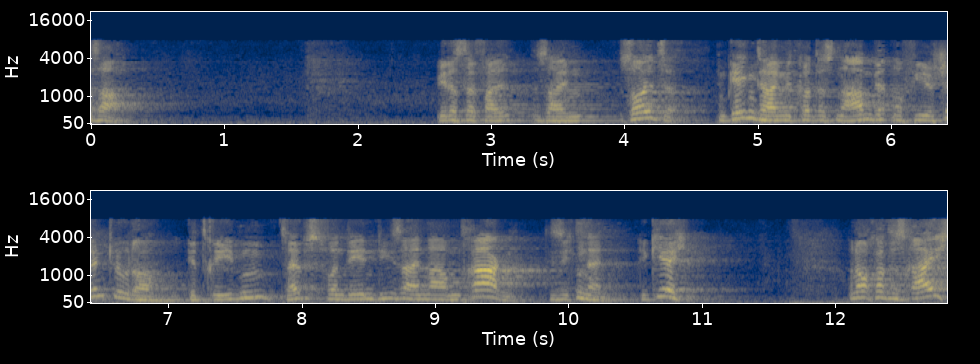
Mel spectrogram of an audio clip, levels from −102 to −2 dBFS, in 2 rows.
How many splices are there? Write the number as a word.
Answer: two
